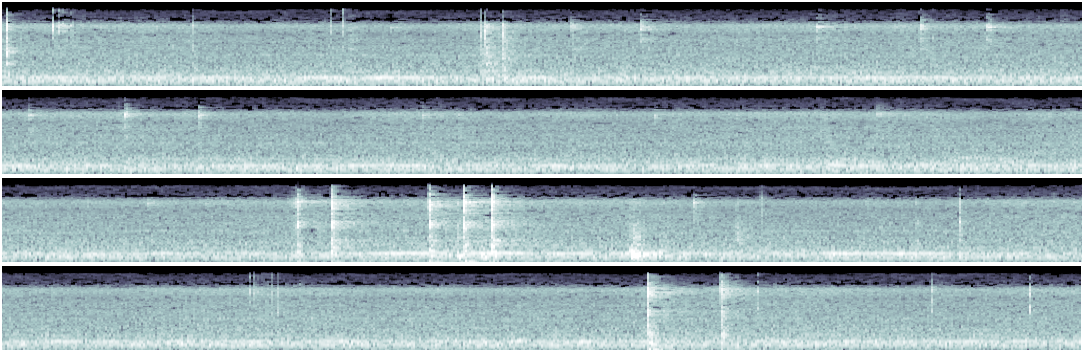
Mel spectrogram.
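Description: Sharp metallic clicks and clinks of hand tools on the scooter's variator and clutch nuts as they are tightened with a torque wrench and holding tool: a single click about four seconds in, a quick run of four or five clicks around the middle, and two more near the end, over a steady low hum.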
